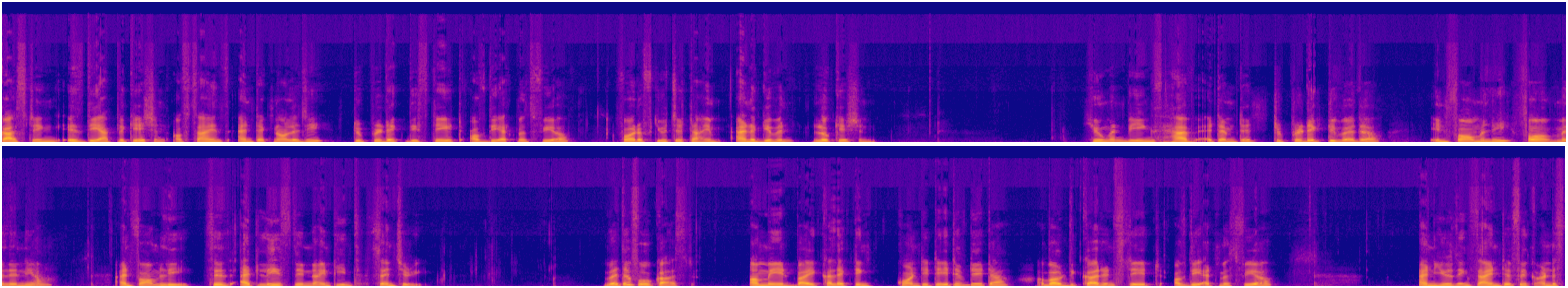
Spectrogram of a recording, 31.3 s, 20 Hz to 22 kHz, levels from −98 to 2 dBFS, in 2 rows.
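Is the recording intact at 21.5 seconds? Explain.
Yes, the speech at 21.5 seconds is intact, with no audible dropout, distortion, glitch or other fault at that moment.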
